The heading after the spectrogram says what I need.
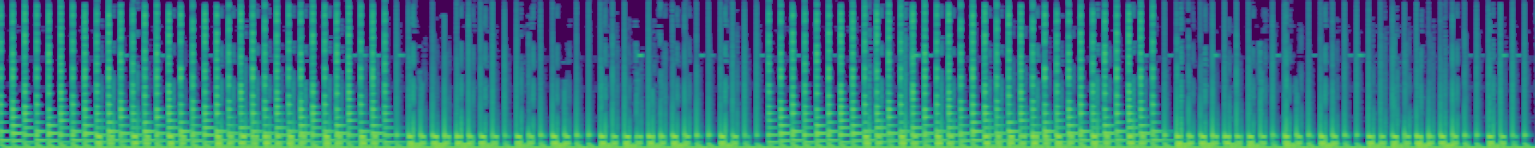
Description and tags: A simple tune which is different but catchy.
This was created from scratch by myself using psycle software and a big thanks to their team.
ambient, bass, beat, Bling-Thing, blippy, bounce, club, dance, drum, drum-bass, dub, dub-step, effect, electro, electronic, experimental, game, game-tune, gaming, glitch-hop, hypo, intro, loop, loopmusic, rave, synth, techno, trance, waawaa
